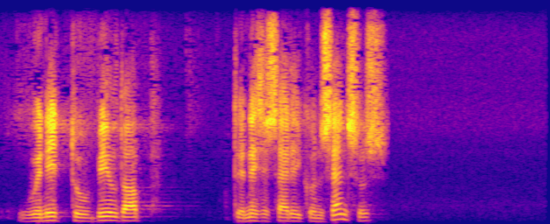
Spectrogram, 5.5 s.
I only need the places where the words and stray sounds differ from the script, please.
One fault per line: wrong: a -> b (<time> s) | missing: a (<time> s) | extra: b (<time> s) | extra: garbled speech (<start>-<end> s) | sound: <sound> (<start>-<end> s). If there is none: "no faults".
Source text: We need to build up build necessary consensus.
wrong: build -> the (2.4 s)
